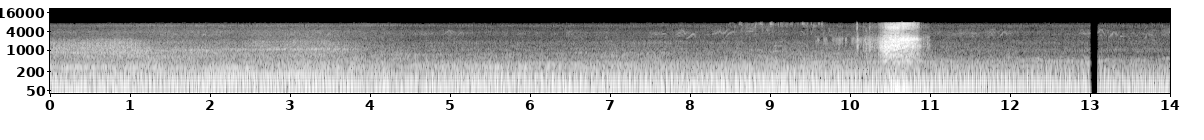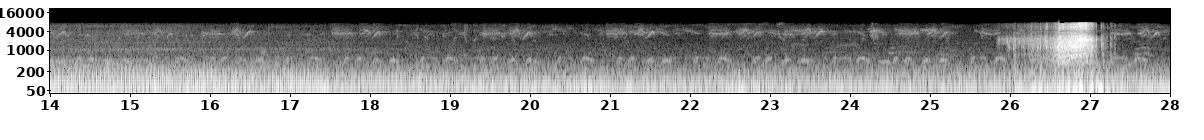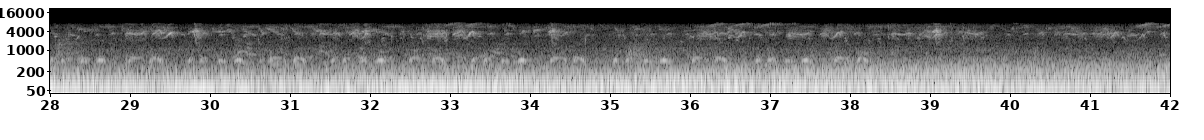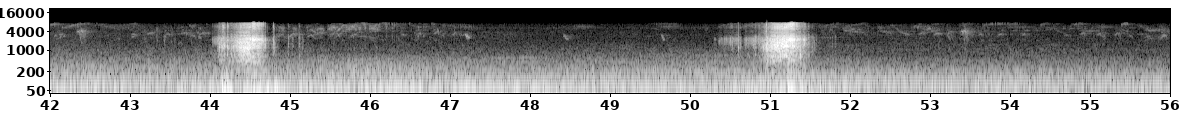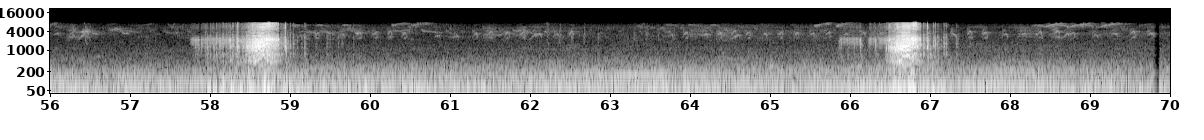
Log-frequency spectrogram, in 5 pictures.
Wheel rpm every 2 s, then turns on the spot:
0, 0, 0, 0, 0, 10, 0, 0, 0, 0, 0, 0, 0, 20, 0, 0, 0, 0, 0, 0, 0, 0, 10, 0, 0, 10, 0, 0, 0, 10, 0, 0, 0, 0, 0.
none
